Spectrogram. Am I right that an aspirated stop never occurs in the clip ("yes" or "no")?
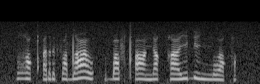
yes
